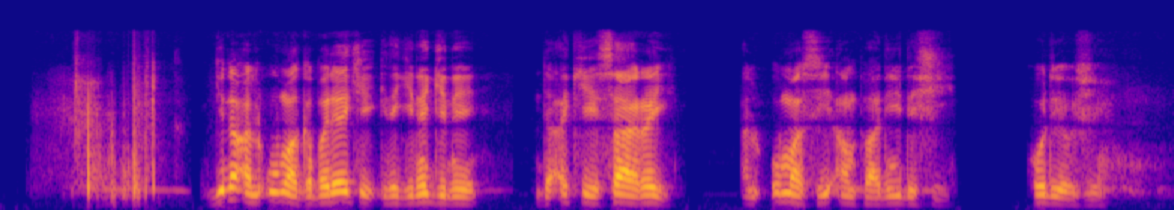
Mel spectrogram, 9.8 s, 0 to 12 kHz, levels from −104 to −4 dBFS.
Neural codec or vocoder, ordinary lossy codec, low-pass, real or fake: none; none; 7.2 kHz; real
